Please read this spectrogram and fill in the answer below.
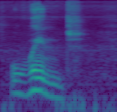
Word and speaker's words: wind: you will say that it is pronounced as wind the trumpet of a prophecy or wind if winter comes can spring be far behind so in order to rhyme this went with behind so we will pronounce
